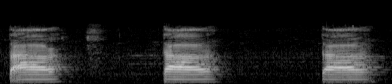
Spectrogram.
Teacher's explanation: আমাদের জিহ্বার আগা উপরের দুই দাঁতের গোড়ার সঙ্গে লাগবে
